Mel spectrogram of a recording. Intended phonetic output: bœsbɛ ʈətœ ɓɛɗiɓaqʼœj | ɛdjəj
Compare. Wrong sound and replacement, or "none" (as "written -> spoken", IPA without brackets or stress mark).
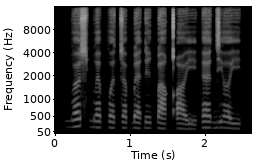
ʈ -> p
